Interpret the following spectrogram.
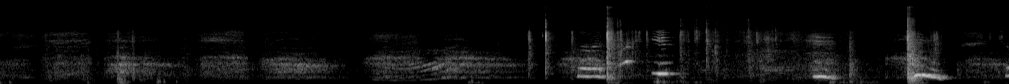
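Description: Hushed whispering voices, a child's among them. In the second half these give way to louder voice sounds, likely stifled laughter, and a few sharp clicks from hands handling a box lid.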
